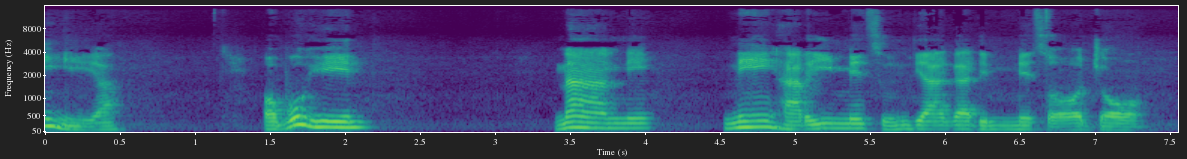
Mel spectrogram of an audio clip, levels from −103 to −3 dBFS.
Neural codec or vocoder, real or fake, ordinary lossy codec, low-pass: codec, 44.1 kHz, 7.8 kbps, DAC; fake; MP3, 64 kbps; 14.4 kHz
